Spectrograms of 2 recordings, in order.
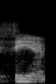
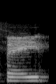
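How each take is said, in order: First: The name is said with a Swedish pronunciation. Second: The name is said with an English pronunciation. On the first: "it's actually a Swedish word meaning fairy" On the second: "I normally call it Fae. That that makes more sense"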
